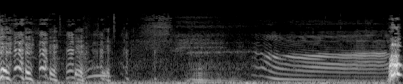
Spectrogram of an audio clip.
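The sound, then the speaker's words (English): A female Golden Retriever Husky mix dog lets out a quick run of sharp yips and short barks, then falls quiet before a long, drawn-out whining cry, over faint background noise. “Oh my goodness, that was random, running into a dog that's wanted to talk on the podcast show.”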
